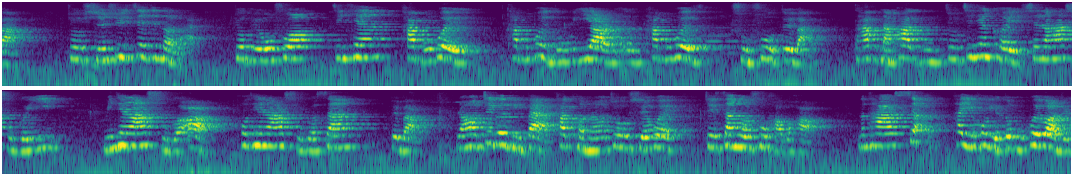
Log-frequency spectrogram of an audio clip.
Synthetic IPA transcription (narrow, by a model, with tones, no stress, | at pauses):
ɐ˨˩ | t͡ɕjo˥˩ʊɕy˧˥nɕy˥˧t͡ɕjɛ˥˧nt͡ɕi˥˩ŋd̪ə˩la̰˧˥ɪ | t͡ɕjo˥˩ʊp̬i˨˩ɻu˧˥ʂwɔ˥t͡ɕi˥nt̪ʰjɛ˥nt̪ʰa˥pu˧˥xwe˥˩ɪ | t̪ʰa˥pu˧˥xwe˥˩ɪt̪u˧˥i˥ə˧˩ə˧t̪ʰa˥pu˧˥xwe˥˩ɪʂu˨˩ʂu˥˩t̪we˥˩ɪbɐ˩ | t̪ʰa˥na˨˩pʰa˥˩˨t͡ɕjo˥˩ʊt͡ɕi˥nt̪ʰjɛ˥nkʰɤ˧˥i˨˩ɕjɛ˥nʈ͡ʂʰa˥˧˩pʰa˥˩ʂu˨˩ɡə˥i˥ | mi˧˥nt̪ʰjɛ˥nɻɑ˥˩ŋ˥ʂu˨˩ɡə˧˦ə˞˥˩xo˥˩ʊt̪jɛ˥nɻŋ˥ʂu˨˩ɡə˧˥sa˥n | t̪we˥˩ɪbɐ˨˩ | ɻa˧˥nxo˥˧ʊʈ͡ʂɤ˥˩ɡə˦li˨˩pa˥˩ɪt̪ʰa˥kʰɤ˨˩nɤ˧˥ŋt͡ɕjo˥˩ʊɕɥɛ˧˥xwe˥˧ɪ | ʈ͡ʂɤ˥˩sa˥nɡə˧ʂu˥˩xɑ˨˩ʊpu˥˩xɑ˨˩˦ʊ | na˥˩t̪ʰa˥ɕɑ˥˧˩t̪ʰa˥i˨˩xo˥˩ʊjɛ˨˩t̪o˥ʊp̬u˧˥xwe˥˧ɪwɑ˥˧ŋt͡ɕɥɛ˧˥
